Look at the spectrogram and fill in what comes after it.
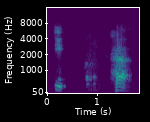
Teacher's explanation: Jadi huruf hamzah dan huruf ha itu letaknya dari pangkal tenggorokan. Nah, makanya ketika kita mengucapkan ihdina, ihdina, coba bergetar di pangkal tenggorokan. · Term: hamzah dan ha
